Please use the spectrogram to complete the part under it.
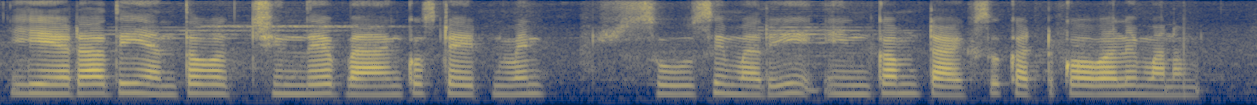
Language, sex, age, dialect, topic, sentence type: Telugu, female, 18-24, Utterandhra, banking, statement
